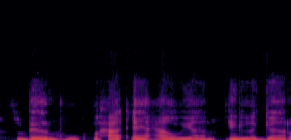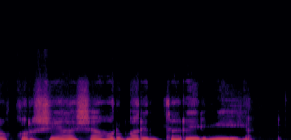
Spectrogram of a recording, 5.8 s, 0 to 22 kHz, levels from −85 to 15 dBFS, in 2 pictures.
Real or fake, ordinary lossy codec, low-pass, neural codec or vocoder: fake; none; 14.4 kHz; codec, 32 kHz, 1.9 kbps, SNAC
